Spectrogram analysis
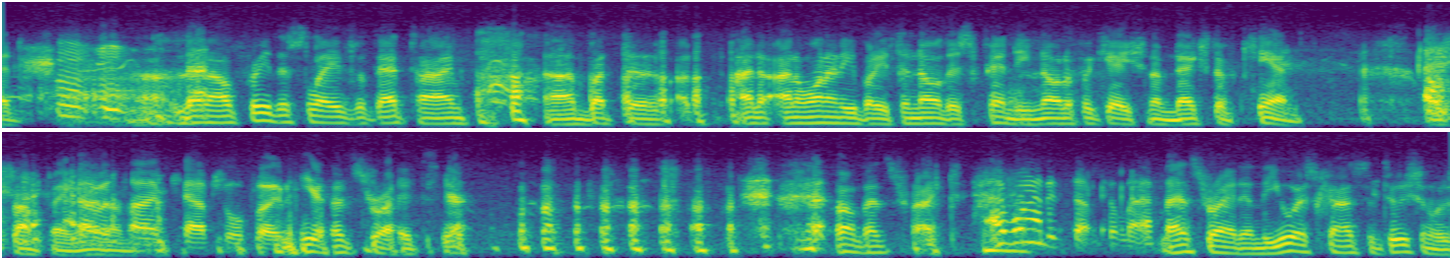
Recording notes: I'm on the phone.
